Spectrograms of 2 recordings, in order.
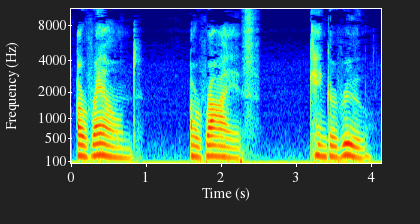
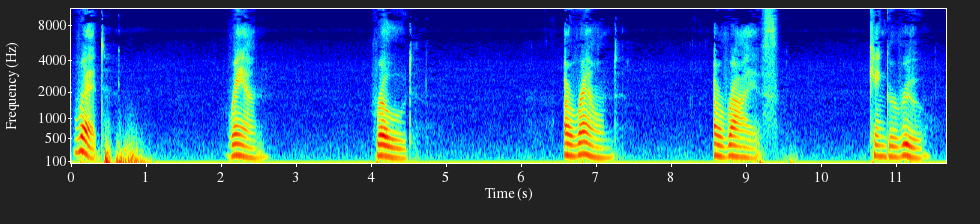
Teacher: the R sound begins a new syllable, so it doesn't blend with the preceding vowel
